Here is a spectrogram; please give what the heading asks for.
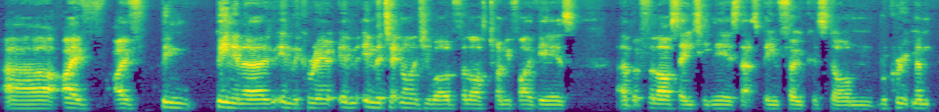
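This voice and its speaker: Man, British accent, webinar guest, halting with fillers, video call audio. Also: mid-range voice, level tone, rough recording. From United Kingdom. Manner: halting, many repeated words and fillers. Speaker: guest speaker on AI in recruiting. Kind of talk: webinar presentation.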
